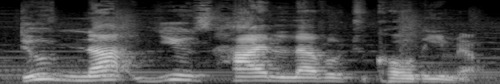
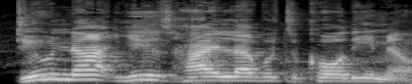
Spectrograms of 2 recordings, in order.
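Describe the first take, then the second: First: The sentence is spoken at a noticeably slower pace. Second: The sentence is spoken at a normal, quicker pace.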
